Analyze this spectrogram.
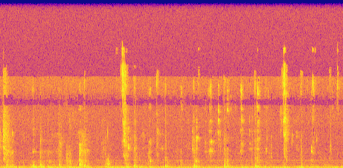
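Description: Faint chewing of a soft fish cake (otak-otak), with scattered small mouth clicks.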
